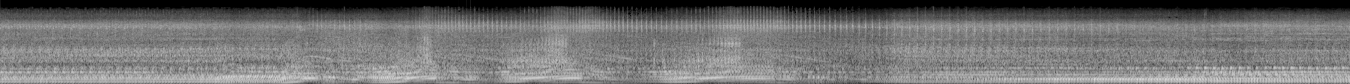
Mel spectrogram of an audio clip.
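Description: A hard knocking rides on the engine as it revs up and down repeatedly, quickening with the revs; the source is undetermined.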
